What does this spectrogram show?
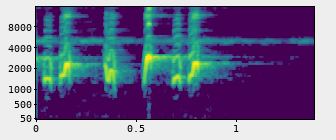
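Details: Stripe-throated bulbul decoy bird singing, its song used to teach young birds to sing along and to lure wild birds; a quick burst of five liquid, warbled notes sliding up and down within one second, then silence.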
